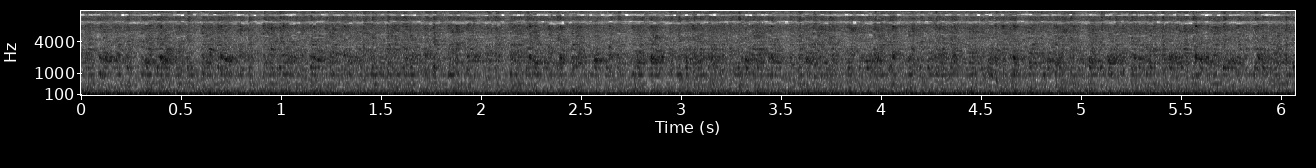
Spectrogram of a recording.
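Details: 1973 Corvette, first drive in five years: deep, even V8 rumble with a steady loping beat and no knocks or ticks; healthy small block running clean.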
